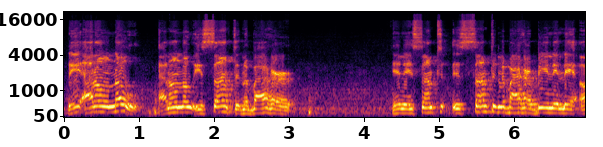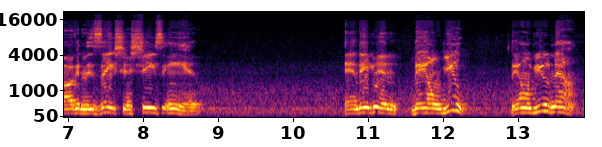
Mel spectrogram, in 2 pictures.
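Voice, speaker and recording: A woman's voice: fairly low pitch, a little slow, a bit bright, a little hiss or hum, low-quality recording. A woman giving casual reaction commentary, musing aloud and repeating her phrases for emphasis. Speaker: commentator reacting to a phone call clip.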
